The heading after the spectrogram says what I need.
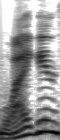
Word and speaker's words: Weigant: how did i do with your name wagons is that right that's correct why can't wow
